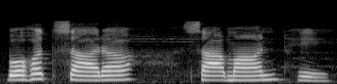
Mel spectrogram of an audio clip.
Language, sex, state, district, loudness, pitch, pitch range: Hindi, female, Madhya Pradesh, Bhopal, -15 LUFS, 210 Hz, 200-225 Hz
